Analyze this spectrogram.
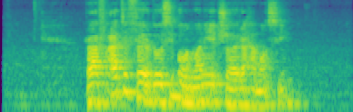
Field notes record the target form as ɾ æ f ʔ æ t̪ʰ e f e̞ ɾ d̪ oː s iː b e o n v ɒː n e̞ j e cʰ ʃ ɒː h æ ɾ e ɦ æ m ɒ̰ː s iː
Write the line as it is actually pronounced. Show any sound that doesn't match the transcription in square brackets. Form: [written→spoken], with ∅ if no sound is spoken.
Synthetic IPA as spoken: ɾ æ f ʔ æ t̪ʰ e f e̞ ɾ d̪ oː s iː b e o n v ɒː n e̞ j e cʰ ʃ ɒː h [æ→e] ɾ e ɦ æ m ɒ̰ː s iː

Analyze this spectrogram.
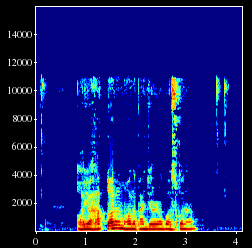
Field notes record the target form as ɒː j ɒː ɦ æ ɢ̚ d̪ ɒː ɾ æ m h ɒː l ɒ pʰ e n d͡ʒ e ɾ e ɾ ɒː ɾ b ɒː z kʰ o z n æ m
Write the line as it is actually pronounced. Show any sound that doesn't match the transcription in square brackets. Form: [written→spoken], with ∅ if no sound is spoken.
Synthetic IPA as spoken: ɒː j ɒː ɦ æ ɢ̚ d̪ ɒː ɾ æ m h ɒː l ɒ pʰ [e→æ] n d͡ʒ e ɾ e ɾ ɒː [ɾ→∅] b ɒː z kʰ o [z→∅] n æ m

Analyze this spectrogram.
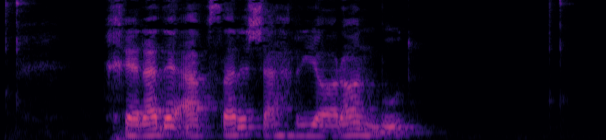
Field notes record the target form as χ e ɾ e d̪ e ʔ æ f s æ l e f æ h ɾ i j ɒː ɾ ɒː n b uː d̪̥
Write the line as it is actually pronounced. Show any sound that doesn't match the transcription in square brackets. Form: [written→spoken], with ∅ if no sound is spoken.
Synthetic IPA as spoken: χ e ɾ [e→æ] d̪ e ʔ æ f s æ [l→ɾ] e [f→ʃ] æ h ɾ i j ɒː ɾ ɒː n b uː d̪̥

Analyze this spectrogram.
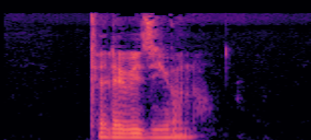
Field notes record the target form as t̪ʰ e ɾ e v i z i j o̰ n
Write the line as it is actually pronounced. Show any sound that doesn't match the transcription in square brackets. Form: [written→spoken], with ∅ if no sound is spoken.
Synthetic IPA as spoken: t̪ʰ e [ɾ→l] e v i z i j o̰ n

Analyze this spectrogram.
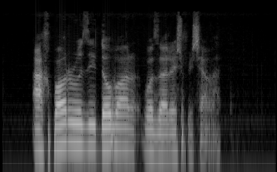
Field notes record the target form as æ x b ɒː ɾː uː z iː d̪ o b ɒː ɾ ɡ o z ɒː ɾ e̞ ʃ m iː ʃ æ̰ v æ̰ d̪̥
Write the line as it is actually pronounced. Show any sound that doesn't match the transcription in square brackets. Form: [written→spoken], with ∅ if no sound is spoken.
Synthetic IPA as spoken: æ x b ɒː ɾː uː z iː d̪ o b ɒː ɾ ɡ o z ɒː ɾ e̞ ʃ m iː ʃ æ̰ v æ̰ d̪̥

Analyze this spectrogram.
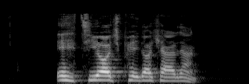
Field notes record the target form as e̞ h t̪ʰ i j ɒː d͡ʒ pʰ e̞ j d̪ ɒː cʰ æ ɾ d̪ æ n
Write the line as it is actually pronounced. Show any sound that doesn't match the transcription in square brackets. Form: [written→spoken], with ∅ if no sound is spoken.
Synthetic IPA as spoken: e̞ h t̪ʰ i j ɒː d͡ʒ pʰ e̞ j d̪ ɒː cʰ æ ɾ d̪ æ n

